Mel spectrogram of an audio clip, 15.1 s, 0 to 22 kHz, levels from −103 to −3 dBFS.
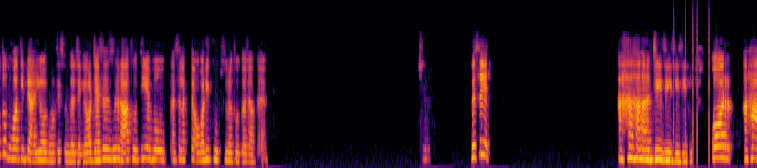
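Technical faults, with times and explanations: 13.47–14.19 s, GSM signalling bursts: a nearby 2G phone exchanging signalling traffic sent short groups of radio bursts that the audio circuit rectified, so a galloping dit-dit-dit of short buzzes at a 217 Hz rate rides under the speech, roughly 15 dB below it.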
